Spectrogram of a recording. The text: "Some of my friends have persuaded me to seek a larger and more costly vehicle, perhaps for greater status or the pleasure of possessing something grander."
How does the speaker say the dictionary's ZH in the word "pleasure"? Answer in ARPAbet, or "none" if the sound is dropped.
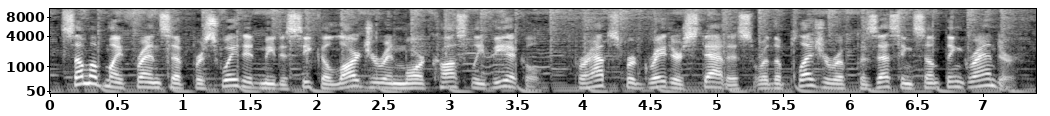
ZH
